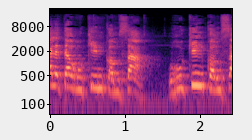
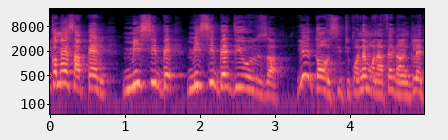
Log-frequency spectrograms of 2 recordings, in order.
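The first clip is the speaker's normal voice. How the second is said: usual speaking voice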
